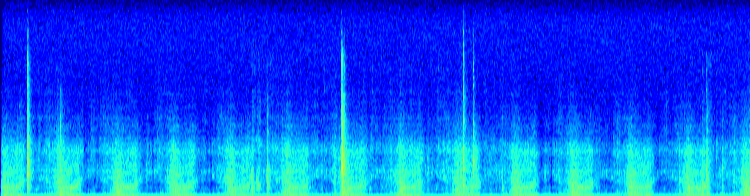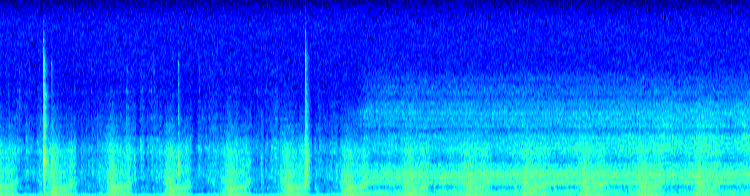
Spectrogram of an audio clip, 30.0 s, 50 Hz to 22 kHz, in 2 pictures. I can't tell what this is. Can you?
Sound effects > Objects / House appliances
The washing machine. Several different spin cycles.
The sound of multiple washing and drying cycles. Recorded from a close distance. The ZOOM F5Studio recorder was used.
